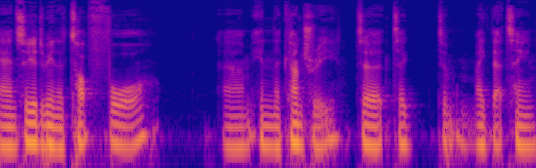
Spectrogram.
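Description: In a very clean recording with a silent background and a dry, close sound with no echo, a man with an Australian accent speaks at a moderate pace with long, frequent pauses. His tone is dark and mellow, his pitch very deep and low, and his intonation fairly even. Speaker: former pro squash player and flow coach. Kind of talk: podcast interview. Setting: studio.

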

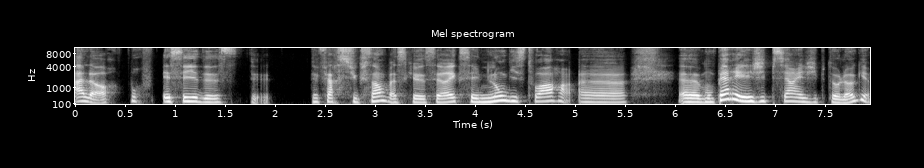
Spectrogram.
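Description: Dry and close with no echo over a quiet background, a woman speaks at a fairly slow pace, her fairly low pitch showing ordinary variation. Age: 30s. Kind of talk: casual interview chat. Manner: hesitant, many fillers.

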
